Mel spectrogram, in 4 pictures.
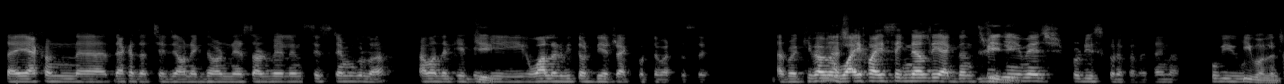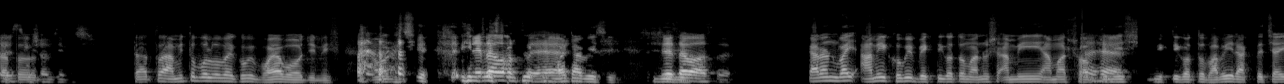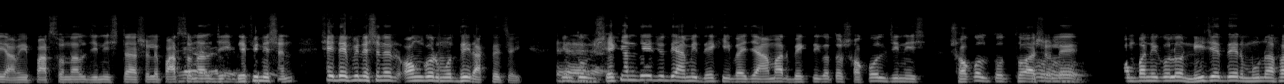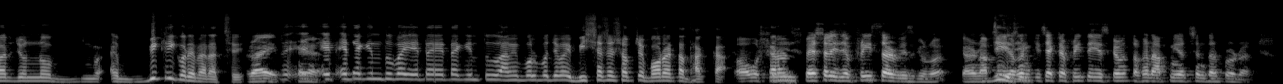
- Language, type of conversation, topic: Bengali, unstructured, অনলাইনে মানুষের ব্যক্তিগত তথ্য বিক্রি করা কি উচিত?
- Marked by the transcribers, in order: in English: "Wi-Fi signal"; in English: "3D image produce"; laugh; laughing while speaking: "কাছে interesting থেকে ভয়টা বেশি"; in English: "Specially"; in English: "free service"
